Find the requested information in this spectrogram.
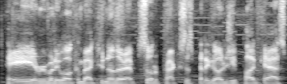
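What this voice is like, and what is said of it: Very fast speech. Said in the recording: “said that fast”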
